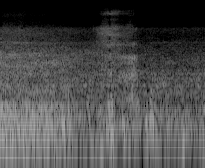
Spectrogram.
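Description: Steady rushing noise of a running gas-fired makeup air unit, its blower moving air, with a brief rustle about a second in.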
